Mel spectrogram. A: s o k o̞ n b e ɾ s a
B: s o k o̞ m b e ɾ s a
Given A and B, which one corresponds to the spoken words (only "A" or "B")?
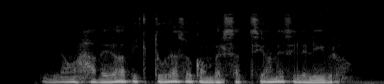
B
